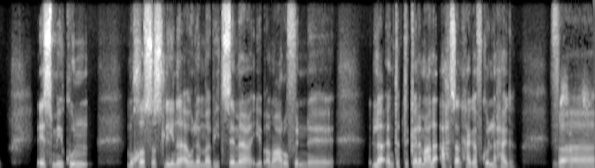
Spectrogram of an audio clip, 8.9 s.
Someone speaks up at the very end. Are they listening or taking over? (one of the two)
listening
